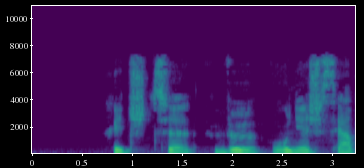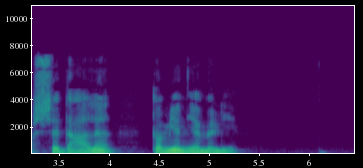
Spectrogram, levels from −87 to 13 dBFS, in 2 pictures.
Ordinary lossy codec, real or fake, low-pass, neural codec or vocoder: MP3, 48 kbps; real; 7.2 kHz; none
